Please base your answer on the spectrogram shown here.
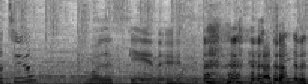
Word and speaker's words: Moleskine: It's an Italian company. I'm not going to pronounce it the Italian way. Uh-huh. Do you know how to? Moleskine.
